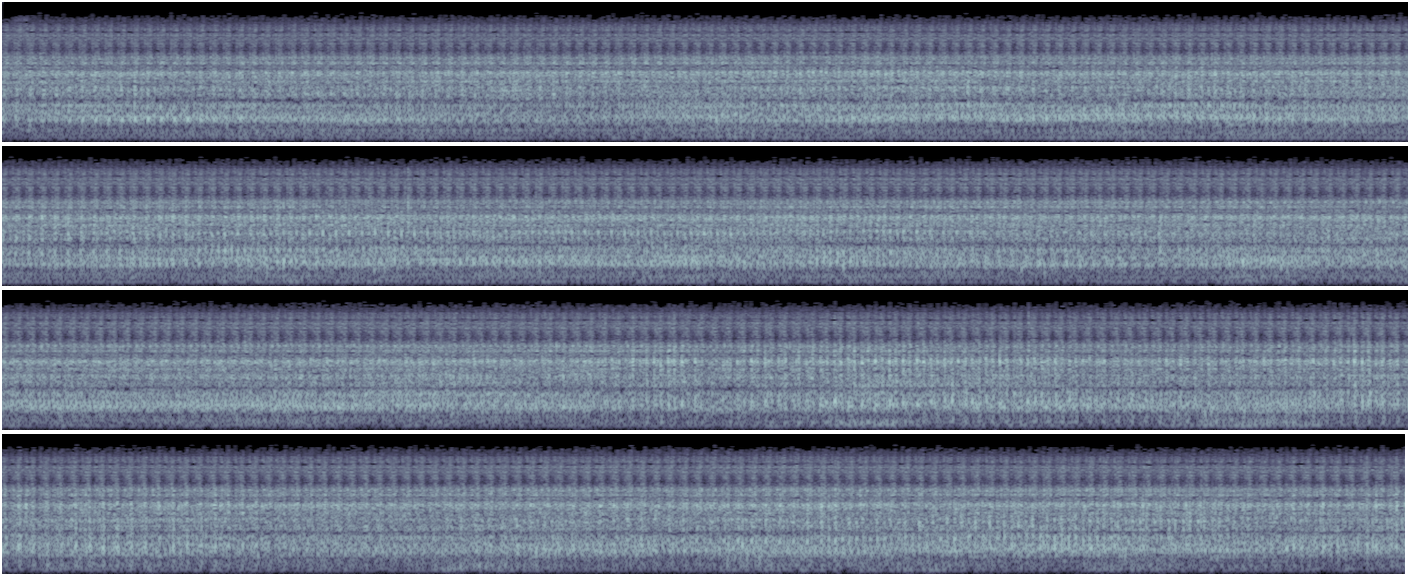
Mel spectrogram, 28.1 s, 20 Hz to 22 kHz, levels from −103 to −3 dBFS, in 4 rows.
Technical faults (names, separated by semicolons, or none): none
